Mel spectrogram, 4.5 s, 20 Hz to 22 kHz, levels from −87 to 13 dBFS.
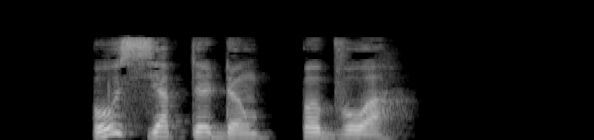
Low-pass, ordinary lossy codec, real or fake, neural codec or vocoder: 7.2 kHz; MP3, 32 kbps; fake; vocoder, 44.1 kHz, 128 mel bands every 256 samples, BigVGAN v2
